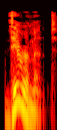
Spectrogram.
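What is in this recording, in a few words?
"diriment", British English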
